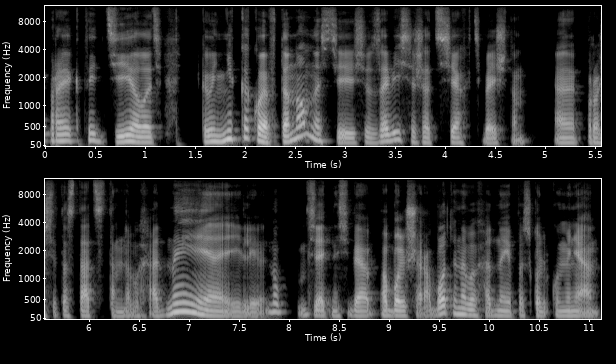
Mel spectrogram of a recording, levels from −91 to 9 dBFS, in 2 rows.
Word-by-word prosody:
проекты 155 Hz, +1 st, 0 dB
делать. 130 Hz, -3 st, +3 dB, 0.4 s
К 135 Hz, +2 st, +3 dB
никакой 200 Hz, +9 st, +5 dB
автономности, 175 Hz, -, +1 dB
и 115 Hz, -, +2 dB
все, 110 Hz, +1 st, -6 dB
зависишь 140 Hz, -1 st, 0 dB
от 115 Hz, 0 st, -3 dB
всех. 120 Hz, -3 st, 0 dB
Тебя -, -, -2 dB
еще -, -, -4 dB
там, -, -, -10 dB, 0.3 s
э, 115 Hz, 0 st, -1 dB
просят 115 Hz, -4 st, -4 dB
остаться -, -, -3 dB
там 100 Hz, -, -8 dB
на 105 Hz, -, -8 dB
выходные 120 Hz, -, +2 dB
или, 100 Hz, -1 st, -5 dB
ну, 200 Hz, 0 st, -6 dB
взять 130 Hz, -3 st, -2 dB
на 110 Hz, -, -6 dB
себя 110 Hz, 0 st, 0 dB
побольше 115 Hz, +1 st, +1 dB
работы 170 Hz, -1 st, 0 dB
на 140 Hz, -2 st, +2 dB
выходные, 120 Hz, -2 st, -2 dB
поскольку -, -, -7 dB
у -, -, -4 dB
меня 110 Hz, 0 st, -1 dB
130 Hz, 165 wpm, -25 LUFS, 115-155 Hz, 0.4 s, никакой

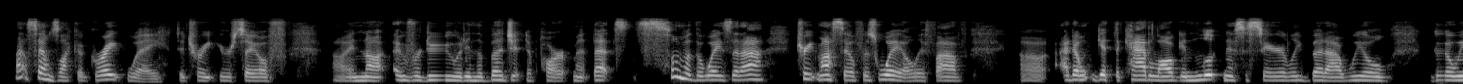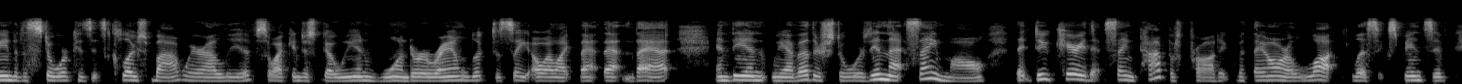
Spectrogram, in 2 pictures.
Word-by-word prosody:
That -, -, -2 dB
sounds 235 Hz, -, +2 dB
like 175 Hz, -1 st, -5 dB
a -, -, -8 dB
great 215 Hz, +7 st, +1 dB
way 130 Hz, -7 st, -7 dB
to -, -, -10 dB
treat 165 Hz, -1 st, -5 dB
yourself, 170 Hz, -2 st, -1 dB, 0.5 s
uh, -, -, -10 dB
and 170 Hz, +1 st, -2 dB
not 175 Hz, -2 st, +1 dB
overdo 195 Hz, 0 st, -2 dB
it 180 Hz, -, -2 dB
in 180 Hz, -1 st, +2 dB
the 180 Hz, -, -2 dB
budget 200 Hz, +2 st, +1 dB
department. 170 Hz, +1 st, -6 dB
That's 200 Hz, -1 st, 0 dB
some 340 Hz, -4 st, +3 dB
of 240 Hz, -4 st, -1 dB
the 195 Hz, -, -3 dB
ways 205 Hz, 0 st, 0 dB
that 210 Hz, -1 st, -1 dB
I 220 Hz, +1 st, +4 dB, 0.3 s
treat 260 Hz, -3 st, +2 dB
myself 205 Hz, -3 st, +3 dB
as 195 Hz, +1 st, +1 dB
well. 190 Hz, -7 st, +2 dB
If 175 Hz, -, -11 dB
I've 175 Hz, -1 st, 0 dB, 0.5 s
uh, 90 Hz, -1 st, -8 dB, 0.2 s
I 205 Hz, -, 0 dB
don't 215 Hz, -1 st, +1 dB
get 225 Hz, -, +3 dB
the -, -, -7 dB
catalog 190 Hz, -3 st, +4 dB
and 185 Hz, +2 st, 0 dB
look 225 Hz, +1 st, +7 dB
necessarily, 190 Hz, -1 st, +3 dB
but 185 Hz, +1 st, -2 dB
I 170 Hz, 0 st, +2 dB
will 180 Hz, -1 st, -3 dB, 0.4 s
go 200 Hz, -1 st, -1 dB
into 195 Hz, -1 st, +4 dB
the 175 Hz, -, -10 dB
store 185 Hz, +1 st, +6 dB
'cause 180 Hz, -2 st, -4 dB
it's -, -, -2 dB
close 195 Hz, -2 st, -1 dB
by 175 Hz, -3 st, -2 dB
where 185 Hz, -3 st, -6 dB
I 165 Hz, 0 st, -1 dB
live. 170 Hz, +5 st, -6 dB
So -, -, +5 dB
I -, -, +1 dB
can 175 Hz, -, -8 dB
just 165 Hz, -1 st, 0 dB
go 160 Hz, 0 st, -2 dB
in, 180 Hz, 0 st, -1 dB
wander 175 Hz, +1 st, -1 dB
around, 175 Hz, +2 st, +1 dB
look 190 Hz, +1 st, -6 dB
to 165 Hz, -, -6 dB
see, 180 Hz, +2 st, +2 dB
"Oh, 175 Hz, -, -2 dB
I 170 Hz, -, +1 dB
like 165 Hz, -1 st, -3 dB
that, 175 Hz, -, -3 dB
that, 175 Hz, -1 st, 0 dB
and -, -, -12 dB
that." 175 Hz, +1 st, +1 dB, 0.4 s
And 180 Hz, 0 st, -1 dB
then 195 Hz, -2 st, +3 dB
we 175 Hz, 0 st, -3 dB
have 170 Hz, +3 st, -1 dB
other 205 Hz, -1 st, 0 dB
stores 175 Hz, 0 st, -1 dB
in 230 Hz, +1 st, +5 dB
that 195 Hz, -3 st, +1 dB
same 250 Hz, -5 st, +2 dB
mall 150 Hz, -2 st, -6 dB, 0.3 s
that -, -, -6 dB
do 230 Hz, +1 st, +1 dB
carry 235 Hz, -1 st, +3 dB
that -, -, -9 dB
same 205 Hz, -4 st, 0 dB
type 320 Hz, -, -3 dB
of -, -, -9 dB
product, -, -, -8 dB
but 175 Hz, -1 st, -13 dB
they 190 Hz, 0 st, -4 dB
are 195 Hz, -1 st, 0 dB
a -, -, -2 dB
lot 185 Hz, +5 st, 0 dB, 0.2 s
less -, -, 0 dB
expensive, 195 Hz, -3 st, 0 dB
185 Hz, 200 wpm, -24 LUFS, 170-200 Hz, 0.5 s, look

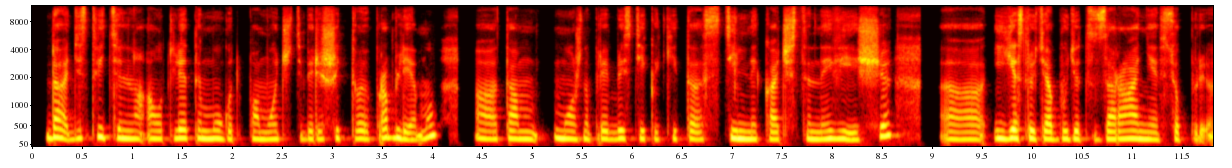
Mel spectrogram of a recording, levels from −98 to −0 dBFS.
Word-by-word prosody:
Да, 210 Hz, -3 st, +4 dB
действительно, 195 Hz, +1 st, 0 dB
аутлеты 195 Hz, +2 st, -1 dB
могут 185 Hz, -1 st, 0 dB
помочь 180 Hz, -1 st, -3 dB
тебе 185 Hz, +1 st, -6 dB
решить 185 Hz, +2 st, 0 dB
твою 190 Hz, -1 st, -3 dB
проблему. 210 Hz, +5 st, 0 dB, 0.3 s
А, 180 Hz, -2 st, -2 dB
там 180 Hz, -1 st, -1 dB
можно 190 Hz, -2 st, 0 dB
приобрести 190 Hz, +2 st, -2 dB
какие-то 180 Hz, 0 st, -6 dB
стильные, 185 Hz, -2 st, +3 dB
качественные 175 Hz, 0 st, 0 dB
вещи. 185 Hz, +8 st, +2 dB, 0.5 s
А, 175 Hz, -1 st, -3 dB
и 195 Hz, -, +2 dB
если 200 Hz, +1 st, +6 dB
у -, -, +4 dB
тебя 180 Hz, 0 st, +2 dB
будет 185 Hz, +1 st, -1 dB
заранее 180 Hz, 0 st, +2 dB
всё 175 Hz, -, -2 dB
пре 175 Hz, +9 st, -7 dB
185 Hz, 130 wpm, -24 LUFS, 180-195 Hz, 0.5 s, если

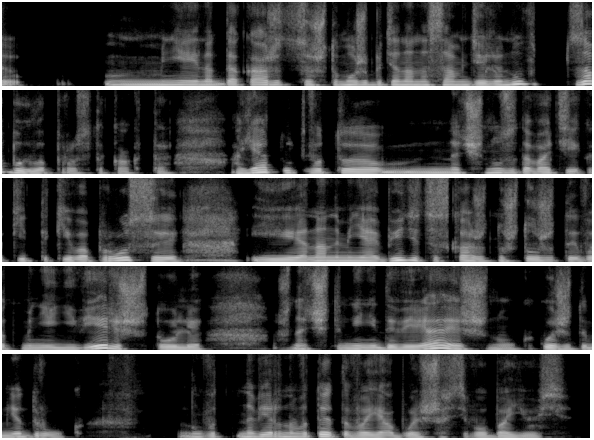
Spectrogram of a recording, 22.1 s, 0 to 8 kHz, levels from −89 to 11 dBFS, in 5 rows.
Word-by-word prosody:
м -, -, -2 dB, 1.1 s
мне 170 Hz, 0 st, +2 dB
иногда 160 Hz, +1 st, 0 dB
кажется, 165 Hz, -1 st, -2 dB
что 145 Hz, +1 st, -7 dB
может 165 Hz, +1 st, 0 dB
быть 155 Hz, +1 st, -6 dB
она 160 Hz, -1 st, +2 dB
на 155 Hz, 0 st, 0 dB
самом 155 Hz, -1 st, -1 dB
деле, 160 Hz, 0 st, +1 dB
ну, 205 Hz, -, +5 dB
вот 225 Hz, -, -1 dB, 0.3 s
забыла 175 Hz, -, +3 dB
просто 135 Hz, 0 st, -11 dB
как-то. 135 Hz, 0 st, -12 dB, 0.4 s
А 135 Hz, -, -5 dB
я 200 Hz, +9 st, +7 dB
тут 180 Hz, -5 st, -6 dB
вот, 165 Hz, 0 st, -2 dB
э, -, -, +3 dB
м, 75 Hz, -, +1 dB
начну 165 Hz, -, -1 dB
задавать 155 Hz, -1 st, -2 dB
ей 145 Hz, -2 st, -5 dB
какие-то 160 Hz, +2 st, -8 dB
такие 155 Hz, -1 st, -4 dB
вопросы, 155 Hz, -2 st, +2 dB, 0.5 s
и 155 Hz, 0 st, +3 dB
она 150 Hz, +2 st, +1 dB
на 160 Hz, -, +1 dB
меня 155 Hz, -1 st, +2 dB
обидится, 190 Hz, +2 st, +2 dB
скажет: 145 Hz, -3 st, -3 dB
"Ну 140 Hz, -, -5 dB
что 135 Hz, +5 st, -2 dB
же, 150 Hz, 0 st, -6 dB
ты 145 Hz, -2 st, -4 dB
вот 140 Hz, 0 st, -4 dB
мне 140 Hz, -1 st, -2 dB
не 130 Hz, 0 st, -2 dB
веришь, 180 Hz, -, +6 dB
что 135 Hz, 0 st, -2 dB
ли? 130 Hz, 0 st, 0 dB, 0.6 s
Значит, 145 Hz, -2 st, -5 dB
ты 145 Hz, -, -8 dB
мне 150 Hz, 0 st, +1 dB
не 140 Hz, 0 st, 0 dB
доверяешь! 140 Hz, -, +3 dB
Ну 135 Hz, 0 st, -7 dB
какой 150 Hz, +4 st, 0 dB
же 130 Hz, 0 st, -4 dB
ты 135 Hz, -, -5 dB
мне 135 Hz, +4 st, 0 dB
друг?" 135 Hz, -4 st, -6 dB, 0.7 s
Ну 150 Hz, -, -5 dB
вот, 160 Hz, 0 st, -5 dB
наверно, 165 Hz, +1 st, +1 dB
вот 170 Hz, +4 st, -3 dB
этого 145 Hz, -8 st, +3 dB
я 135 Hz, 0 st, 0 dB
больше 130 Hz, -1 st, -4 dB
всего 125 Hz, 0 st, -4 dB
боюсь. 125 Hz, -3 st, -3 dB
150 Hz, 175 wpm, -21 LUFS, 135-165 Hz, 1.1 s, я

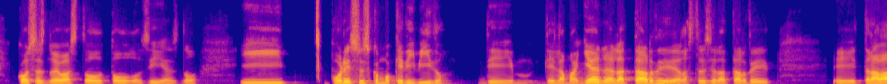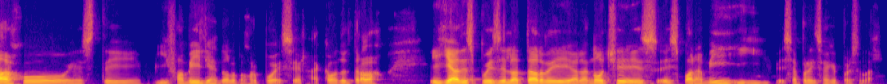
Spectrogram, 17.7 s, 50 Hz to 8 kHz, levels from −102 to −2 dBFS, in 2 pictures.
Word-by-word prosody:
cosas 125 Hz, -2 st, +1 dB
nuevas 110 Hz, -2 st, +2 dB
todo 105 Hz, -1 st, +1 dB
todos 105 Hz, -2 st, -1 dB
los 90 Hz, -2 st, -8 dB
días, 95 Hz, -4 st, -6 dB
¿no? -, -, -6 dB, 0.4 s
Y 115 Hz, 0 st, -1 dB, 0.4 s
por 135 Hz, +3 st, +5 dB
eso 160 Hz, +4 st, +2 dB
es 180 Hz, -, -5 dB
como 180 Hz, -, -2 dB
que 125 Hz, -, +3 dB
divido, 115 Hz, -3 st, -4 dB, 0.2 s
de 100 Hz, -3 st, -6 dB, 0.3 s
de 100 Hz, -, -3 dB
la 95 Hz, -, -1 dB
mañana 160 Hz, -, +4 dB
a -, -, -1 dB
la -, -, +4 dB
tarde, 190 Hz, +6 st, +6 dB
de -, -, +2 dB
las 95 Hz, +1 st, -6 dB
3:00 125 Hz, -1 st, -4 dB
de 120 Hz, -, -1 dB
la 110 Hz, -, 0 dB
tarde, 150 Hz, +1 st, -2 dB, 0.6 s
eh, 95 Hz, -1 st, -3 dB
trabajo, 145 Hz, +2 st, +4 dB
este, 90 Hz, 0 st, -12 dB
y 105 Hz, -, -13 dB
familia, 100 Hz, -2 st, -5 dB
¿no? 120 Hz, -, -9 dB
A -, -, -11 dB
lo 115 Hz, -, -9 dB
mejor -, -, -17 dB
puede -, -, -9 dB
ser, -, -, -13 dB
acabando -, -, -9 dB
el -, -, -19 dB
trabajo. -, -, -4 dB, 0.4 s
Y 105 Hz, -, -2 dB
ya 125 Hz, +4 st, +9 dB
después 135 Hz, -1 st, -2 dB
de 130 Hz, -, -1 dB
la 115 Hz, -1 st, 0 dB
tarde 120 Hz, -3 st, +2 dB
a -, -, -4 dB
la 95 Hz, -, -6 dB
noche 145 Hz, -, -1 dB
es 105 Hz, 0 st, -8 dB
es 100 Hz, 0 st, -9 dB
para 95 Hz, -2 st, -3 dB
mí 135 Hz, +8 st, -6 dB
y 95 Hz, -, -11 dB
ese -, -, -16 dB
aprendizaje 95 Hz, -1 st, -12 dB
personal. -, -, -21 dB
115 Hz, 195 wpm, -21 LUFS, 95-135 Hz, 0.6 s, ya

